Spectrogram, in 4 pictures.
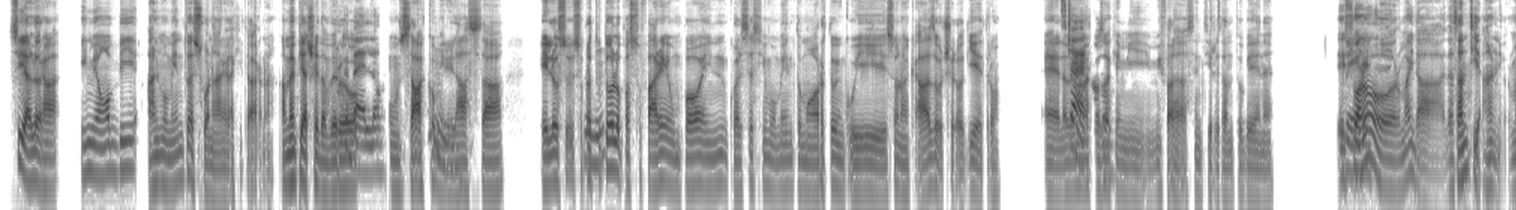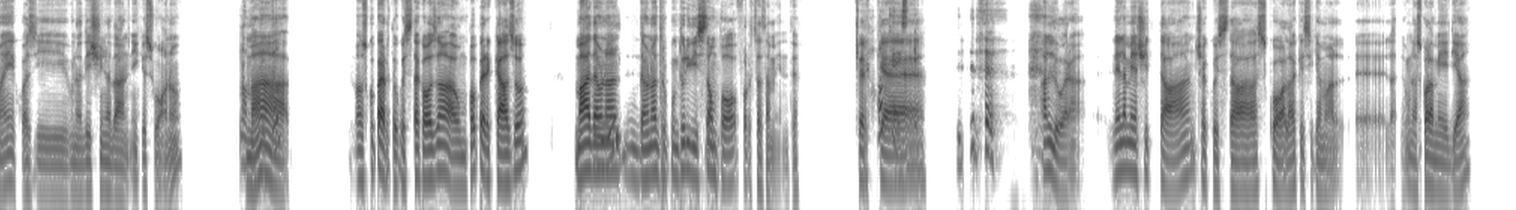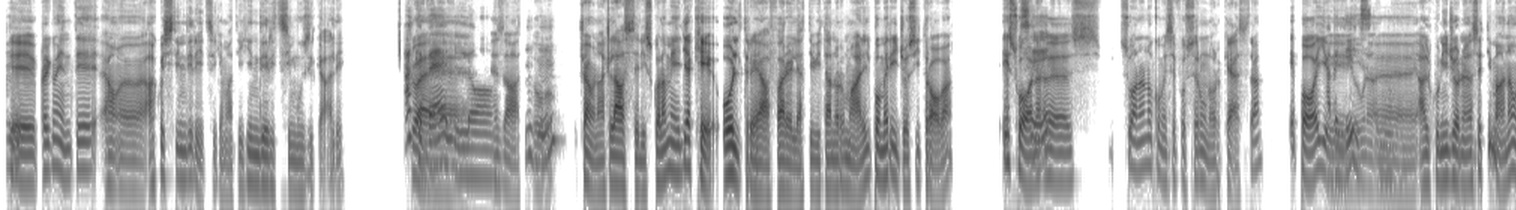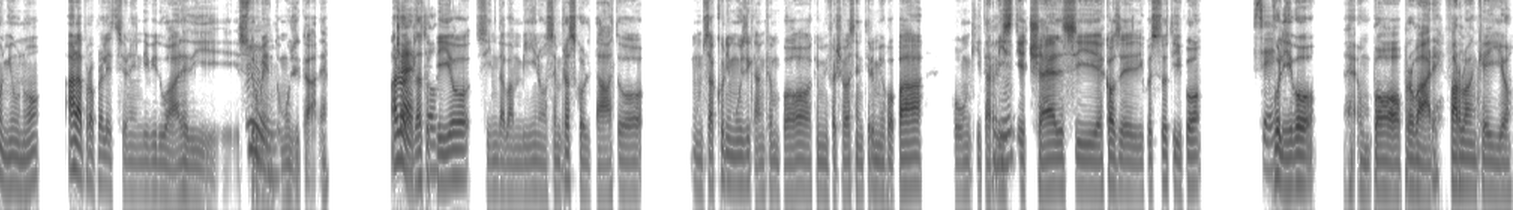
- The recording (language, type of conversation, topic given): Italian, podcast, Come hai scoperto la passione per questo hobby?
- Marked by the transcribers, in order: chuckle; "cioè" said as "ceh"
